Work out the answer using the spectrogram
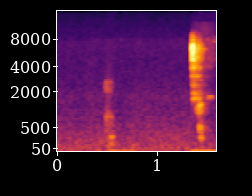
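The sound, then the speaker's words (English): A single short, sharp throat clear from a throat full of phlegm, preceded by a faint brief sound, then quiet. “excuse me, everybody. My throat is still full of phlegm.”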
